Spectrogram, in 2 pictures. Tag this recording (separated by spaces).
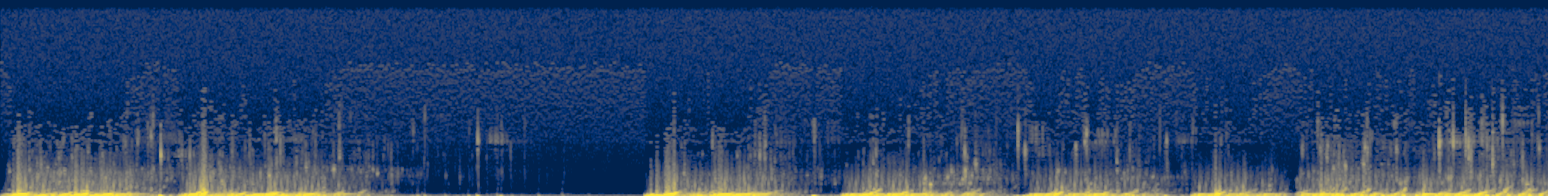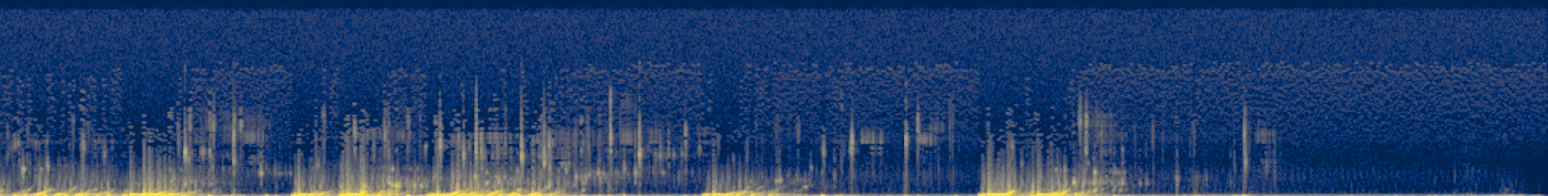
Poison videogame Bubbles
